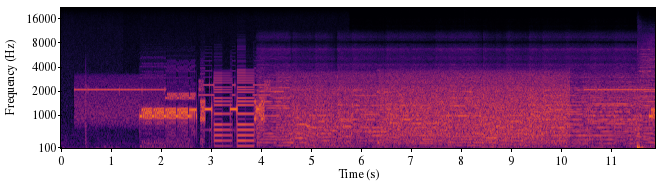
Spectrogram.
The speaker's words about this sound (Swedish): Nu kör vi jingle!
